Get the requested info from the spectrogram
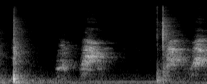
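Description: Small dogs, chihuahuas, barking: two short barks about a second apart. It is alert barking that the owner takes as a sign that the mail has just been delivered.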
